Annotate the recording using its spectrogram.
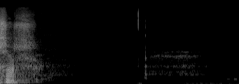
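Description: A man's voice trailing off at the end of a spoken phrase, then a pause broken by a small mouth click and a faint breath before he goes on speaking.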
